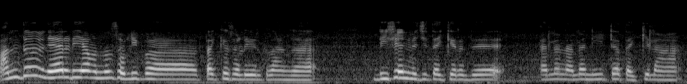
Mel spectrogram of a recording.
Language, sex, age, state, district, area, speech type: Tamil, female, 60+, Tamil Nadu, Tiruppur, rural, spontaneous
